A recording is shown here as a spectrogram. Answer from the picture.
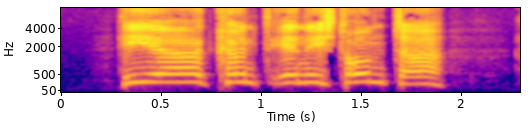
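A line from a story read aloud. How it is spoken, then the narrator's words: Called to crowd. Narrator (German): rief Ginny der Menge zu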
